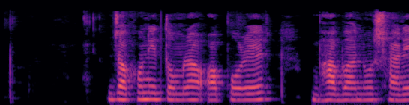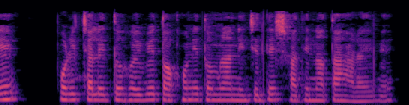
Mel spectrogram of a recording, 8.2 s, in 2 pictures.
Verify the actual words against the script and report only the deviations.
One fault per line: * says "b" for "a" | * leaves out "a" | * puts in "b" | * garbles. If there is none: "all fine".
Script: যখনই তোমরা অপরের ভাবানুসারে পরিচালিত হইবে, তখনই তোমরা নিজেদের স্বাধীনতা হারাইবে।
all fine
